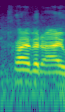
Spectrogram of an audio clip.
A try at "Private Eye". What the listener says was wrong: weird. It sounds like one word when you say it. No, here. Say Private. And now say I.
